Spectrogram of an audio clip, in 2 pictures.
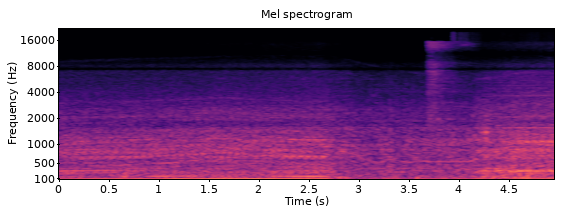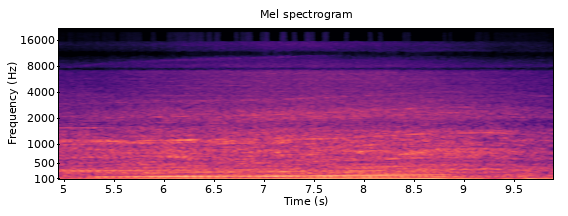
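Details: Tea Tree Gully garbage truck, diesel: deep, loud drone with fast, steady puffing about 3-4 per second and sharp air brake hiss; exhaust leak.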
